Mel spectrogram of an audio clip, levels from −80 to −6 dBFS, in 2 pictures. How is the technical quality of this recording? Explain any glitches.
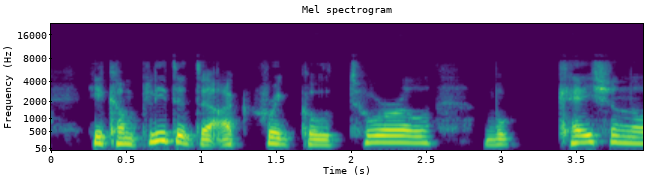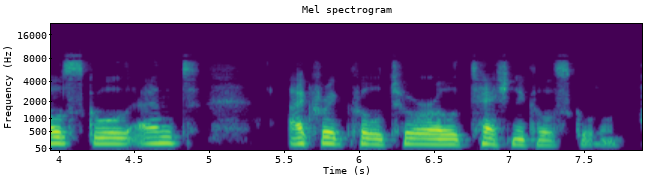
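Nothing in the speech recording registers as a technical fault, so there are no glitches to explain.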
